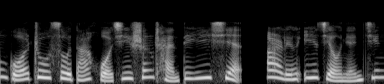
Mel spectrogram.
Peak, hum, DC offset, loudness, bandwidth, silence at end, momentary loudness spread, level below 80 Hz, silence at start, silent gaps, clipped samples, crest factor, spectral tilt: -2 dBFS; none; under 0.1%; -16 LUFS; 7.6 kHz; 0 s; 5 LU; -58 dBFS; 0 s; 2.46-2.66 s; under 0.1%; 14 dB; -5.5 dB/octave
